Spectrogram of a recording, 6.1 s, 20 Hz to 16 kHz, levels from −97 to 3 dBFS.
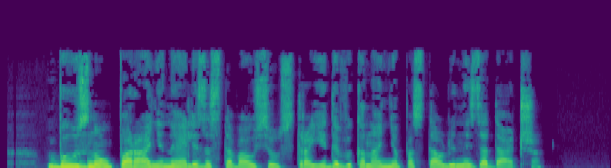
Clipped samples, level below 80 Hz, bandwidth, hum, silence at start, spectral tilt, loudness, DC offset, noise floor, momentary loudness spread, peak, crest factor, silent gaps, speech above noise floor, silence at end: under 0.1%; -76 dBFS; 11.5 kHz; none; 0.5 s; -5 dB/octave; -20 LUFS; under 0.1%; -80 dBFS; 10 LU; -4 dBFS; 18 dB; none; 61 dB; 0.7 s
